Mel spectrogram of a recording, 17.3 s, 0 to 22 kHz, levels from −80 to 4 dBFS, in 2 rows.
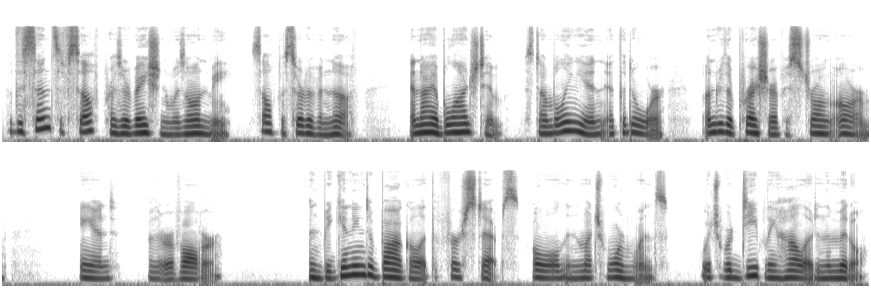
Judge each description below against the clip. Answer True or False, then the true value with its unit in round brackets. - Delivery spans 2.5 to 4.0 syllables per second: False (5.5 syllables/s)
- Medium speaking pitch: True (175 Hz)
